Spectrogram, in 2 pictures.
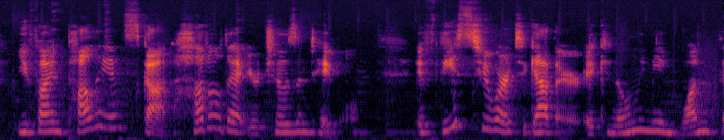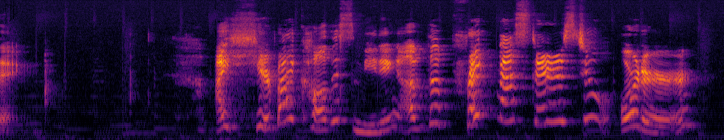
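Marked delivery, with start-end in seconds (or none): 7.0-10.6 put-on ghostly little girl voice. Voicing a character who opens a Prankmasters meeting: Polly voice based on Puka's version. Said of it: "basing my voice a little off of Puka's version of the character".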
